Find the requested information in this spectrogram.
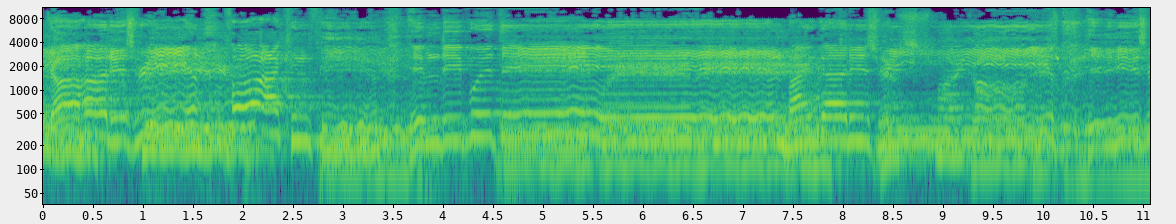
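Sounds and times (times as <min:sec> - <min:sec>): a cappella group singing: 0:00.0 - 0:11.0.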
